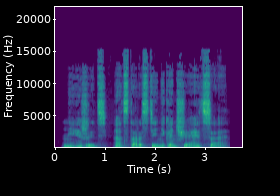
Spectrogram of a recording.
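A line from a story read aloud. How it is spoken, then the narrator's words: Insinuating demoness voice. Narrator (Russian): вкрадчивым голосом произнесла демонесса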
